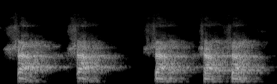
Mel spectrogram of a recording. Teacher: se lleva hacia atrás la lengua y se enrosca un poquito y y hace este sonido retroflexo si fuera una sa eh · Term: retroflejo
